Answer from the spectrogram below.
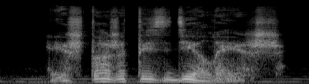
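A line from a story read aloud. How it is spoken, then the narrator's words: Whispered in ear. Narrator (Russian): Прошептал некто на ухо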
